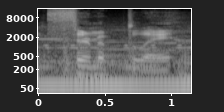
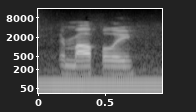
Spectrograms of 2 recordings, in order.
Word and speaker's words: Thermopylae: No, I'm on Thermopylae. I've never known how to pronounce that. Thermopylae.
